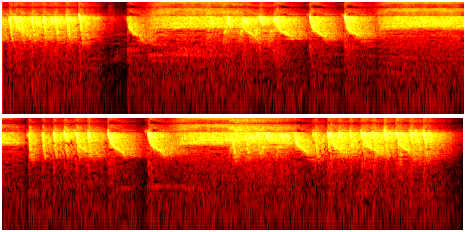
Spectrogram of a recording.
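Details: Bar-winged prinia, a young bird (cikal) of an Indonesian endemic species, singing in the intense, unbroken ngebren style with long dense phrases: shrill buzzy trills of rapid sharp notes and downward-sweeping chirps, broken by a few brief pauses.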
